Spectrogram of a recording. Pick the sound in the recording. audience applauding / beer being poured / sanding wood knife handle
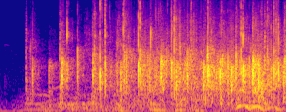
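audience applauding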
